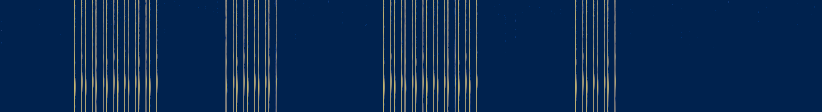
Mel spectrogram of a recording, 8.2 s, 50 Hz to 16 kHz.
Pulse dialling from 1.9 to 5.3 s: 5 9

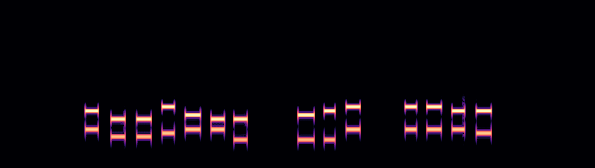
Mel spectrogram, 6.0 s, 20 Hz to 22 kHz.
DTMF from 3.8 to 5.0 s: DD#9

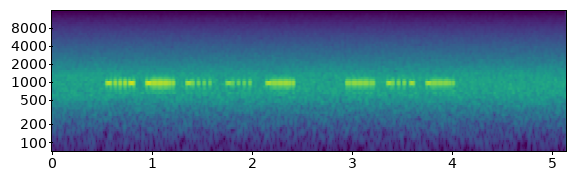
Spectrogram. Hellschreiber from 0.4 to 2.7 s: NELLE

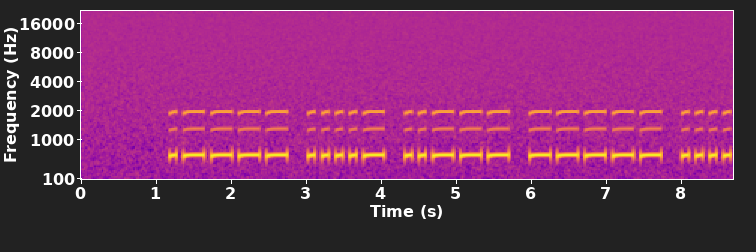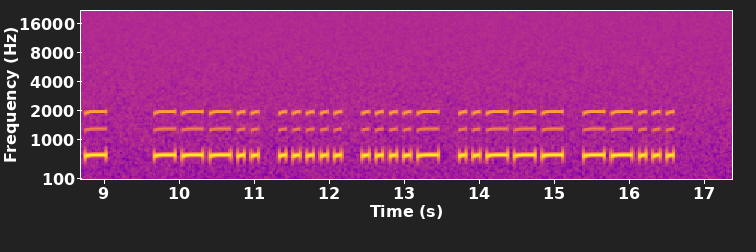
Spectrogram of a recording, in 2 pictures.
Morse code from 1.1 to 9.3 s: 14204

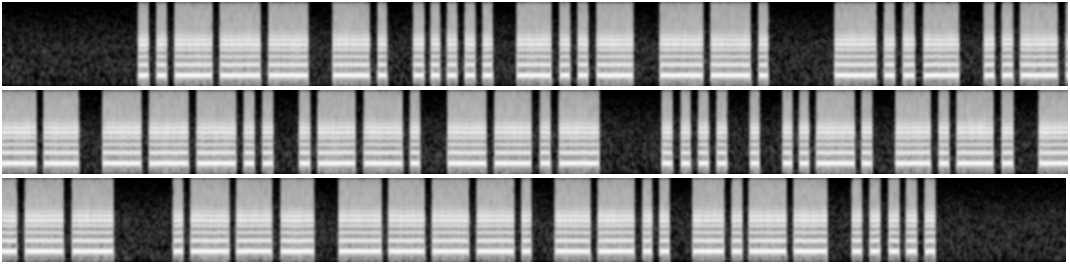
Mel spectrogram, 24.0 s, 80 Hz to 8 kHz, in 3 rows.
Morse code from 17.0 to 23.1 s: J9ZY5

